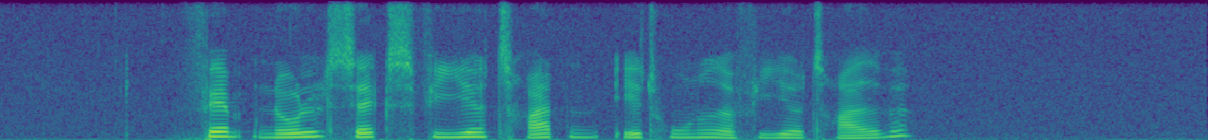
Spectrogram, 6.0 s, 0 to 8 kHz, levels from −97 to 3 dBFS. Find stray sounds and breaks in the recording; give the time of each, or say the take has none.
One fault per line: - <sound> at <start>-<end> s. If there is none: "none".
none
